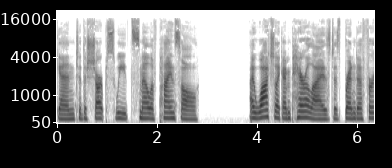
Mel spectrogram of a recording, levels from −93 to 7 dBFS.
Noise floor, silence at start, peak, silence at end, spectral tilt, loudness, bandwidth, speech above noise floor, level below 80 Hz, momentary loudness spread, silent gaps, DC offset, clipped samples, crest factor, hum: -83 dBFS; 0 s; -4 dBFS; 0 s; -4.5 dB/octave; -23 LUFS; 16.5 kHz; 60 dB; -66 dBFS; 10 LU; none; under 0.1%; under 0.1%; 20 dB; none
